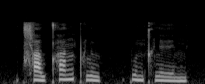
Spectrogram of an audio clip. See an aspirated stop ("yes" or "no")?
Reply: yes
